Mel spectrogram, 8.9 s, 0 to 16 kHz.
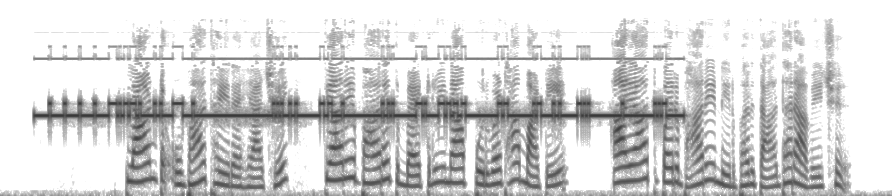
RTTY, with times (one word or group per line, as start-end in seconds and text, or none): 1.5-4.3 5Y8JH
4.5-6.7 ILB4S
